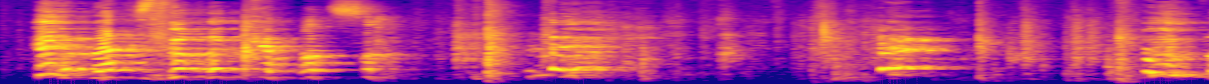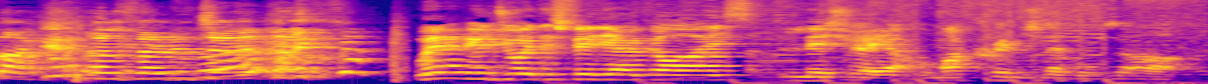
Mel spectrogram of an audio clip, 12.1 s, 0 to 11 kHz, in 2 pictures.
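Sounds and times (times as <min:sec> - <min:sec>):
young man laughing hard: 0:00.1 - 0:03.3, 0:05.7 - 0:08.1.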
